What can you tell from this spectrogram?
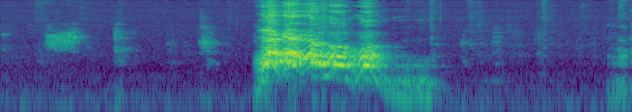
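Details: Dog barking on seeing a cat: one loud, rough, drawn-out bark about a second long, preceded and followed by faint, short, scattered noises.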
